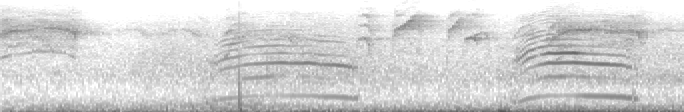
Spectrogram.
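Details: Outdoor stray cat seeking affection, GoPro recording: two rising-then-level meows about two seconds apart, with scattered faint high chirps and steady low background noise.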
